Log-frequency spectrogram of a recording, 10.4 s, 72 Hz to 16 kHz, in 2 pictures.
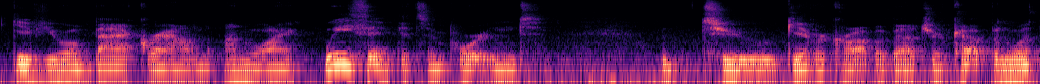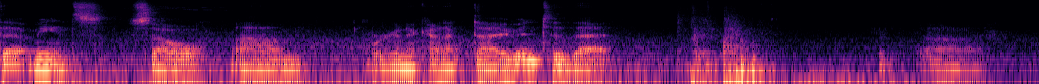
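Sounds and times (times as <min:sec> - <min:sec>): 
speech: 0:00.1 - 0:09.1
door opening or shutting with a solid thump: 0:08.6 - 0:09.9.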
